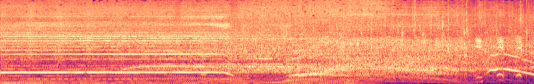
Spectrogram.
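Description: Final sung note of a pop-rock song, held for about three and a half seconds over the band, then the music dies away. A studio audience applauds and cheers, with whooping voices rising near the end.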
